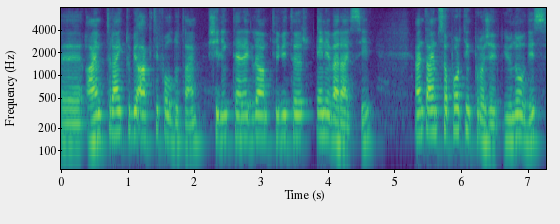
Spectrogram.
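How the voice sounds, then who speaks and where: Against a quiet background, someone with a non-native accent talks at a moderate pace. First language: not English. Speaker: community member. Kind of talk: online community Q&A. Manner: halting.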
